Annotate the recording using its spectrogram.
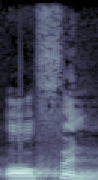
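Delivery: Often said loudly with silent t; teacher modelling. Shown as a demonstration. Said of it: "क्या होता है". (ज़ोर से साफ़ Often)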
